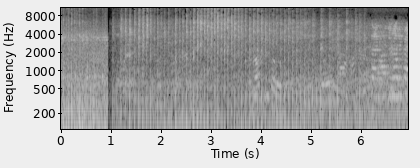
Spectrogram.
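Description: A crowd chatters in a busy market.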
